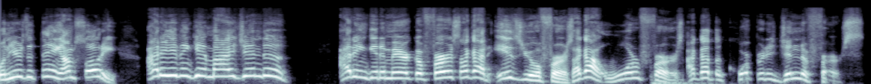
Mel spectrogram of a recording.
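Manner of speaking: high-pitched, indignant complaint; aggrieved protest. Real, not acted. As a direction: pitch it way up, listing each grievance. Airing grievance at broken promises.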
